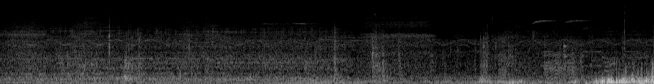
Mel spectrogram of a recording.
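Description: Car engine idling with a steady low hum, with a few faint clicks and knocks over it.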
